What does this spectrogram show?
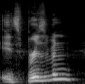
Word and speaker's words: Brisbane: It's Brisbane. Yeah, I want to say Brisbane, even though it is spelled Brisbane. All I know, think it's Brisbane.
